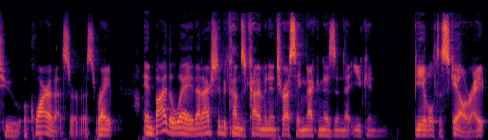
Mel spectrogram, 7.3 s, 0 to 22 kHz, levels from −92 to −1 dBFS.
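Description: Speech, with pre-emphasis left on from 3.18 s to the end: treble lifted about 11 dB at 10 kHz relative to 1 kHz, consistent with uncorrected J.17 emphasis, sounding thin and sibilant.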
